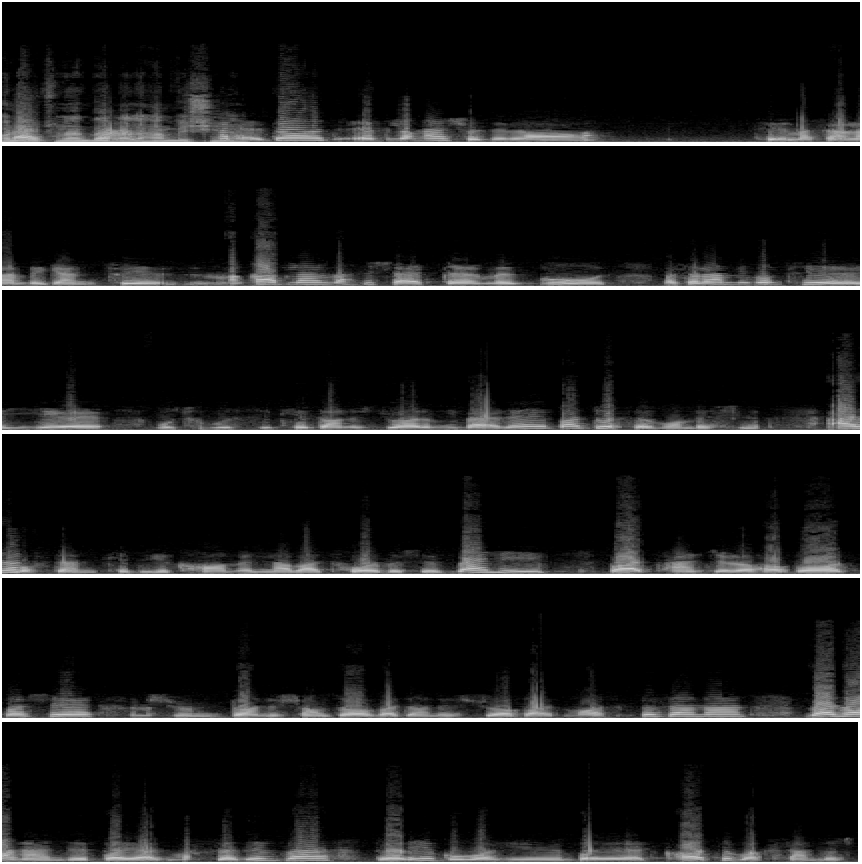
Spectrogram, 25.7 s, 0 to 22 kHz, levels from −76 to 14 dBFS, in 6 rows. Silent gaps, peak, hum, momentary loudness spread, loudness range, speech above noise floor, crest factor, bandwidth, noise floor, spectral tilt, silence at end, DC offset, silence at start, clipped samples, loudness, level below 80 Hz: none; 0 dBFS; none; 8 LU; 3 LU; 23 dB; 12 dB; 9.2 kHz; -36 dBFS; -6 dB/octave; 0.05 s; under 0.1%; 0 s; under 0.1%; -13 LUFS; -38 dBFS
